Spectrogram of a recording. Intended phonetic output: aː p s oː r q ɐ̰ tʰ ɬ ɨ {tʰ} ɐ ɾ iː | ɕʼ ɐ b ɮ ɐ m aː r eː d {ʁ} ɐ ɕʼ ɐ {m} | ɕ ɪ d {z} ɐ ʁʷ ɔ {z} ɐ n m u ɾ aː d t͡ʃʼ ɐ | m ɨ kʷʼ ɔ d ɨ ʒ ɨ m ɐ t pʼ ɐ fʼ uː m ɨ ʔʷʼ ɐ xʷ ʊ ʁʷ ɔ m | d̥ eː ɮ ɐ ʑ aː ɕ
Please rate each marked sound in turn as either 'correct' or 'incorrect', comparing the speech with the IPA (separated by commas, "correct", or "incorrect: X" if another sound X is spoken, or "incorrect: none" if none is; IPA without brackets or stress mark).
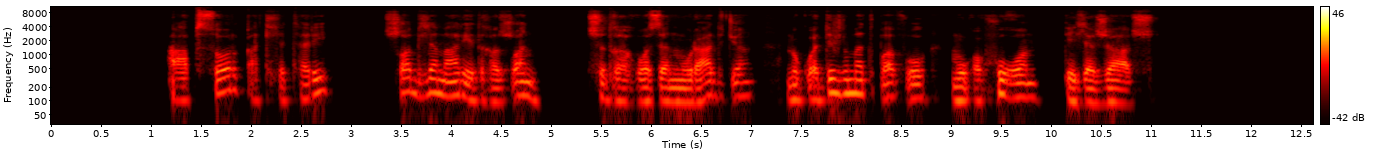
correct, correct, incorrect: n, incorrect: ʁ, correct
